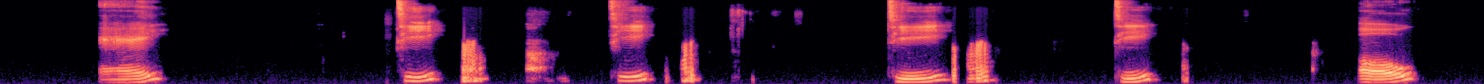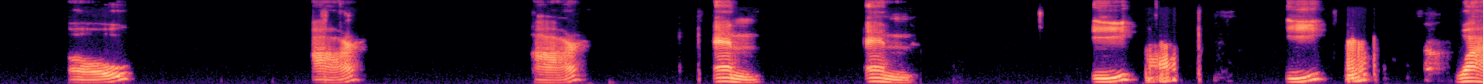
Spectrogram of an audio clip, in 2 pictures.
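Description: A young man speaks with animation over an online call, in short bursts with pauses.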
